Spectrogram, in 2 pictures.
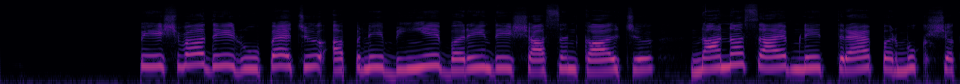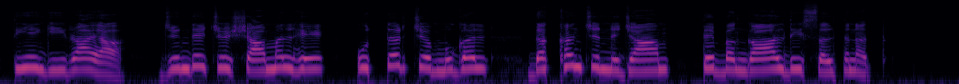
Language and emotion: Dogri, neutral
